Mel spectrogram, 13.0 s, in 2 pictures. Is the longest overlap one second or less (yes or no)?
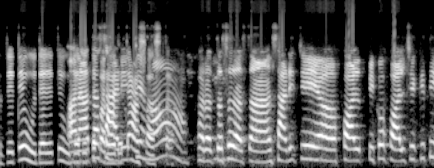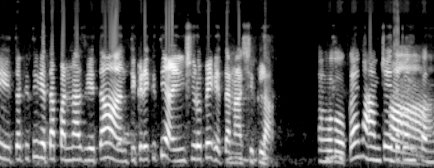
no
